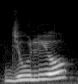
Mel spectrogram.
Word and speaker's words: Julio: So anybody with Indian English would say Julio iglacius whereas it should be pronounced as Julio.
